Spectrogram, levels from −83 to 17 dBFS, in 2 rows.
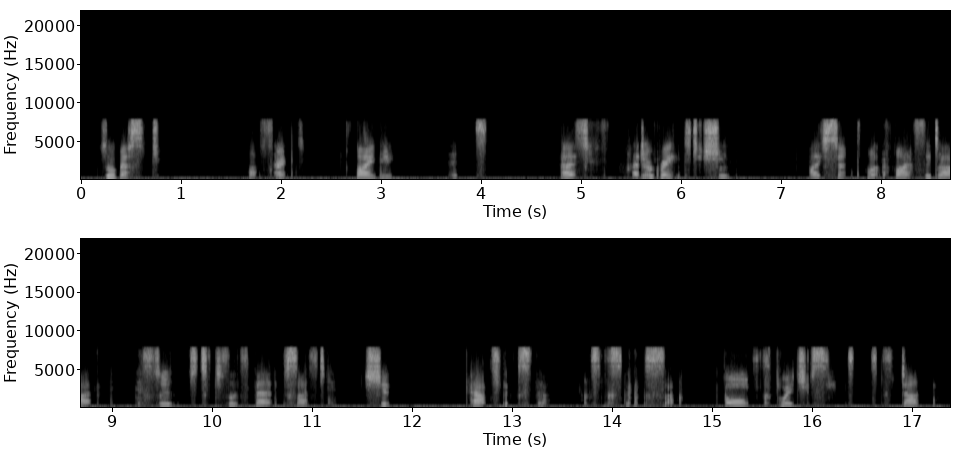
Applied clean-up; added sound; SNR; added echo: neural diffusion model UNIVERSE++.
